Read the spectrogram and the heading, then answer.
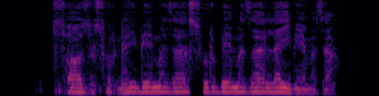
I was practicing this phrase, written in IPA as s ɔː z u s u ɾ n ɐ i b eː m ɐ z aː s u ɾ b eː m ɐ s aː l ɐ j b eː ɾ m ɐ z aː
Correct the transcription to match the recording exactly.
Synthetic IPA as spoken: s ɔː z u s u ɾ n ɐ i b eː m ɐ z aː s u ɾ b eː m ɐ z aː l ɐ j b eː m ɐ z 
